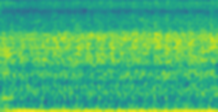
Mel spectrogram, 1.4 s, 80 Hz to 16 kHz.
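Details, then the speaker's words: 1978 Chevy C10 with 305 V8, first drive in 10 years, exhaust cut off right under the cab, pulling down the driveway up to third gear: deep, steady, very loud drone; loudness from the cut-off exhaust. "we're heading down the driveway now um one thing with the gauge cluster being cleaned up that I've realized is the old speedometer don't work so we're just going to guesstimate it but let's see how we do a little loud I apologize for that"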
